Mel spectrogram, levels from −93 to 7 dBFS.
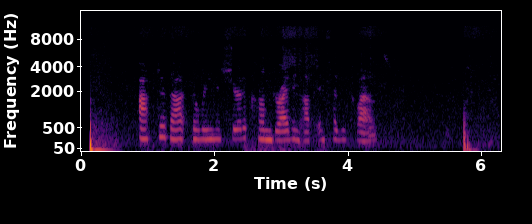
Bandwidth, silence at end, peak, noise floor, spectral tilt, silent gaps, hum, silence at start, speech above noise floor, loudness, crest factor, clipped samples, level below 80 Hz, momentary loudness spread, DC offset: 11.5 kHz; 0.35 s; -16 dBFS; -77 dBFS; -8 dB/octave; none; none; 0.1 s; 28 dB; -46 LUFS; 30 dB; under 0.1%; -52 dBFS; 14 LU; under 0.1%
